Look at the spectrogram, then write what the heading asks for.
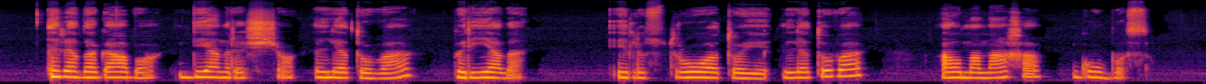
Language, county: Lithuanian, Vilnius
